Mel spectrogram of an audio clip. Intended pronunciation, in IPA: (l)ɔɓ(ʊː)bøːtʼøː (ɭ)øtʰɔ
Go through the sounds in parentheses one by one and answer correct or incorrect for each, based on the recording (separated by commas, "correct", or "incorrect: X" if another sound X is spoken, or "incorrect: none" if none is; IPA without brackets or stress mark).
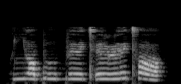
incorrect: ʎ, incorrect: uː, correct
